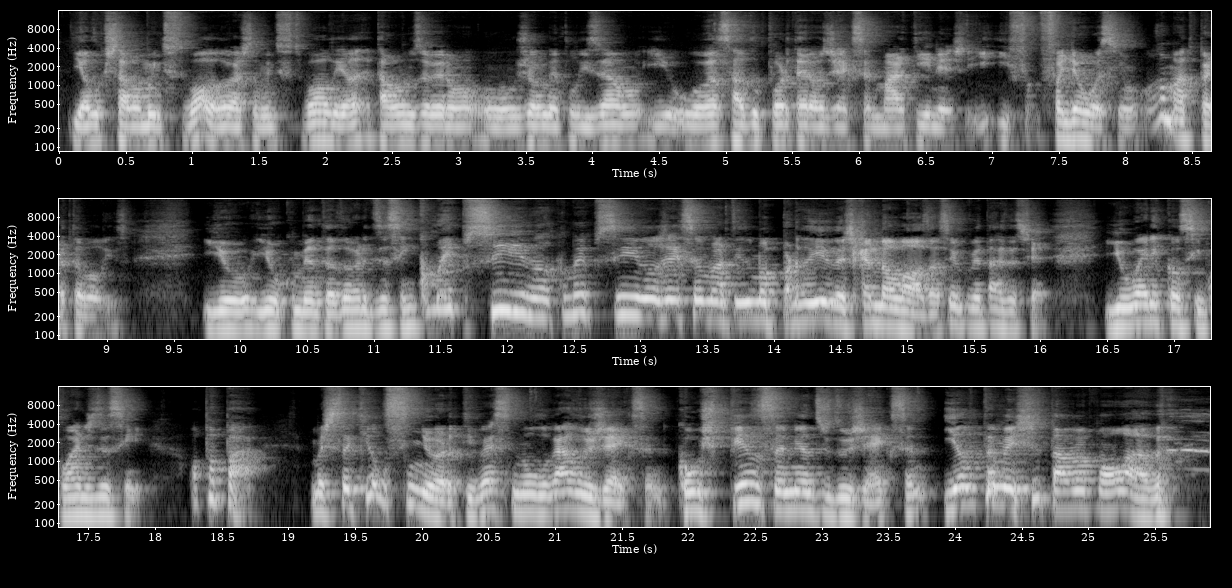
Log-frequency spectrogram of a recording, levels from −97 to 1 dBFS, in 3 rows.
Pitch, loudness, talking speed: 135 Hz, -19 LUFS, 210 wpm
